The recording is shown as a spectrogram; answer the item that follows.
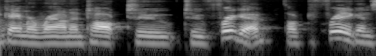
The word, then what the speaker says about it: Frigg: The death of Balder being he was the son of Odin and Frigg, Frigg. Some people pronounce it Frigga, but there was a woman who was a seer who saw Balder dying.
